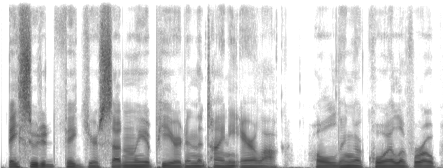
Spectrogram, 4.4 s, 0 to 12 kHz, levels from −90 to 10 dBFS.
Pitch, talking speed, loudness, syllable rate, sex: 100 Hz, 190 wpm, -19 LUFS, 6.3 syllables/s, male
